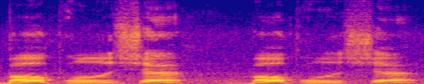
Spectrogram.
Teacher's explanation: اس طرح یہاں طا کے اوپر جو ہے سکون ہے تو ہم نے پڑھنا ہے بطش بطش، یعنی طا موٹی ہوگی اور اس میں قلقلہ بھی ہے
